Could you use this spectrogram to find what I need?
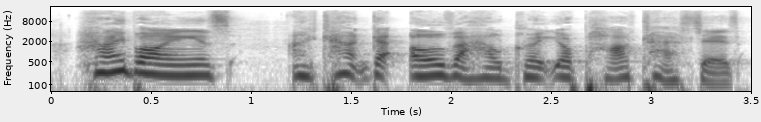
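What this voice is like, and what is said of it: Put-on American accent. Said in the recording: “I'm gonna do an American accent.”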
